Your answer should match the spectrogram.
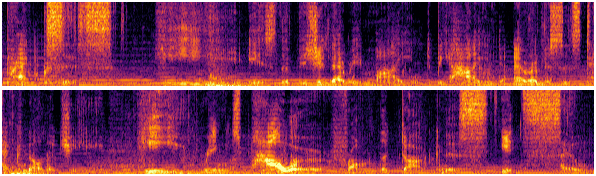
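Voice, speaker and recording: An actor playing a solemn, wary alien warrior ally in a video game, with halting, deliberate phrasing and a gravelly voice. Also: male voice, very deep voice, expressive, distant mic, loud music behind the voice, exaggerated voice. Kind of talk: video game dialogue acting.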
